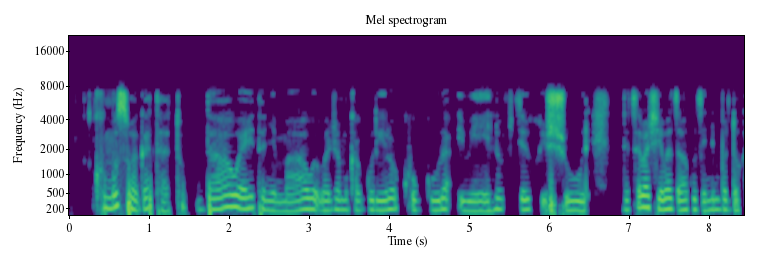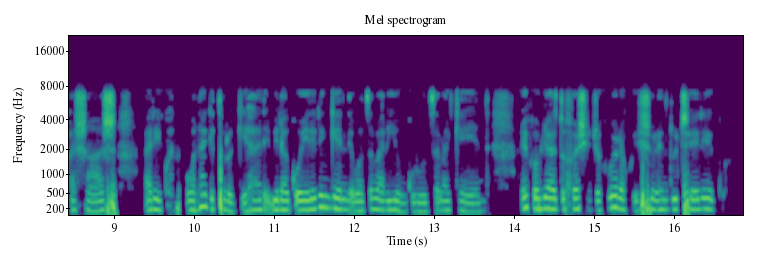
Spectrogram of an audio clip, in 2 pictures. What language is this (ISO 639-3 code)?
run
